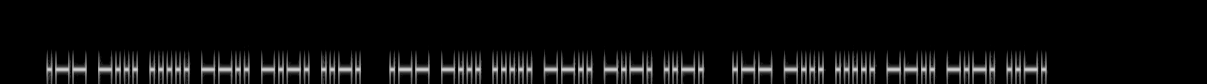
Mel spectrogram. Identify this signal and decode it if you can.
Morse code, heard as a keyed tone, about 28 wpm, 700 Hz. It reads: WB5ZCF WB5ZCF WB5ZCF
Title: USA Call Signs Repeated 3x 28wpm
